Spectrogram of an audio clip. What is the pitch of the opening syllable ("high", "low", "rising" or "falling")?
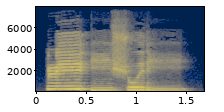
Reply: high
